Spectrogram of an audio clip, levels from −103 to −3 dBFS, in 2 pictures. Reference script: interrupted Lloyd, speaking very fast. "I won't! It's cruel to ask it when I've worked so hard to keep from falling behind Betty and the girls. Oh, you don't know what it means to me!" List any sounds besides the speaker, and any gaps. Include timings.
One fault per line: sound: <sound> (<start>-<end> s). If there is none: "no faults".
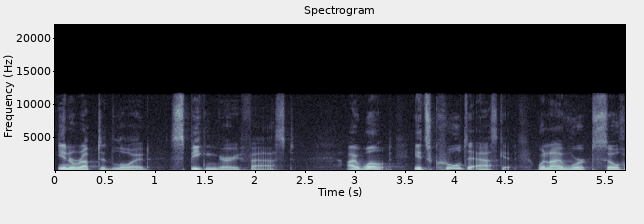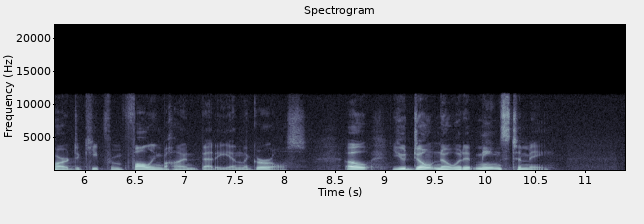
no faults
